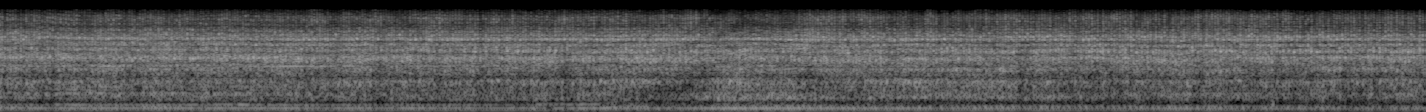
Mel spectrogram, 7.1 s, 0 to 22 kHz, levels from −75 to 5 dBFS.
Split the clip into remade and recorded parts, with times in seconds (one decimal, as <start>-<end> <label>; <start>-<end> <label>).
0.0-7.1 recorded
